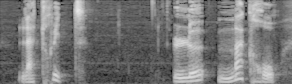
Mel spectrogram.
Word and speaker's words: maquereau: T, la truite, le maquereau. So technically this K, just pronounce it K, mac, maquereau, maquereau. Alright? And then E-A-U, remember when you combine these three vowels, you get the sound O, maquereau.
